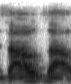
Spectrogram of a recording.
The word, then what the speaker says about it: Zorzor: person was in the zza or zorzor as we spell it but zza region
